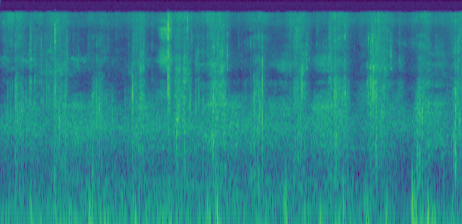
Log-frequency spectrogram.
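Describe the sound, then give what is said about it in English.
Steady footsteps crunch along a path toward the National Park Centre at Sutton Bank, a regular walking rhythm of soft, gritty impacts repeating about twice a second over faint outdoor background noise, with no talking. “I'm now walking the last few hundred yards before I reach the National Park Centre at Sutton Bank, I'm nearly back to the main road that goes from Moulton to Scarborough, I think.”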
